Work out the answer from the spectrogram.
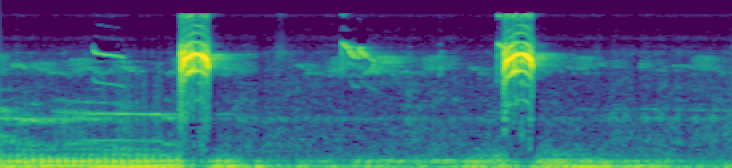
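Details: Plain-throated sunbird, used to draw song from lazy caged birds: a few loud, high, arched chirps and a thin slurred whistle, over a steady low droning hum.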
